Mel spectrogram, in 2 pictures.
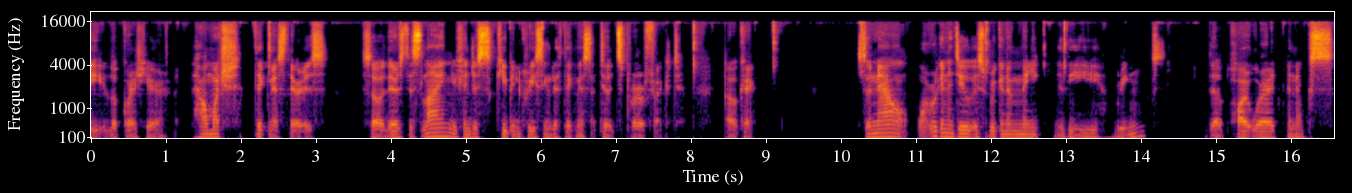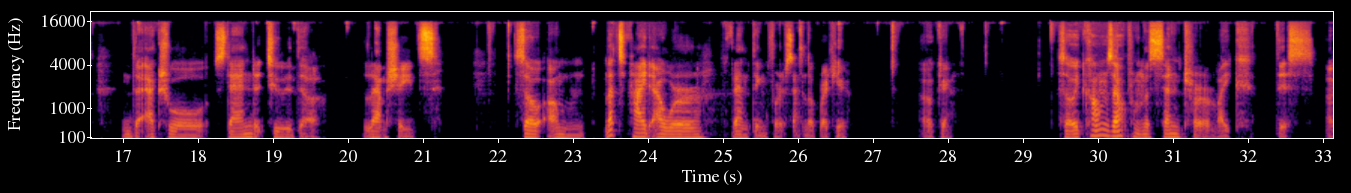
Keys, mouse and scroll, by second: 1.3-1.9 scroll up 3, 1.9-2.2 scroll up 1, 2.2 middle click, 5.4-6.7 drag, 7.7-8.1 middle drag, 8.9 middle click, 9.0 scroll down 2, 9.3 middle click, 11.9 middle click, 12.7 shift+middle click, 13.0-13.7 scroll up 1, 13.7 click, 14.0 Tab, 14.4 click, 14.7 g, 16.1-16.8 scroll down 4, 16.8 middle click, 17.3 scroll up 1, 18.1 g, 19.0 click, 19.2 g, 20.2 click, 20.4 g, 24.9 h, 25.9 shift+middle click, 26.3 middle click, 26.9-28.4 middle drag, 28.4 click, 32.8 scroll down 1.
